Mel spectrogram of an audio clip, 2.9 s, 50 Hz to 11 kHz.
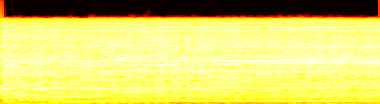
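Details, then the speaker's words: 1987 BMW 325e with a bad muffler, running extremely rich: with the foot off the pedal the idle holds a steady raised hum, about 2500 rpm, well above normal with no surge. The idle is running too high; cause unconfirmed. "It sounds like it's hitting about 2500 RPM right now. And my foot is off the pedal."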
